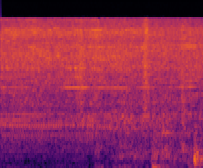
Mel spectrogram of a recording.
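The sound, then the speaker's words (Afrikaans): A steady, broad hiss of air blown through an electric shaver to clean it, holding level throughout with a couple of brief low thumps near the end. “blaas sy skeerapparaat skoon”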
